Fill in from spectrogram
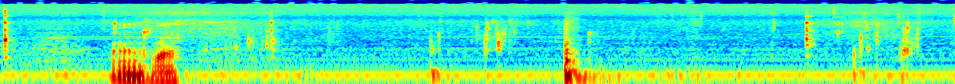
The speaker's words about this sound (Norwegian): Jeg sytta just på sugerøret. Jeg er sikker på den lyden der var skikkelig bad.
